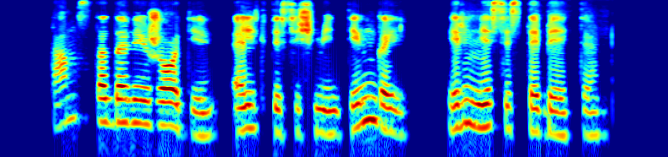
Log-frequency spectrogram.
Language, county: Lithuanian, Utena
